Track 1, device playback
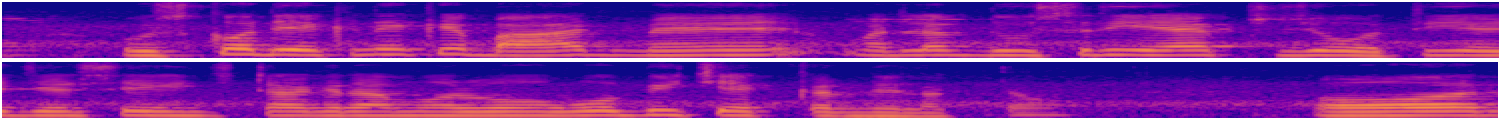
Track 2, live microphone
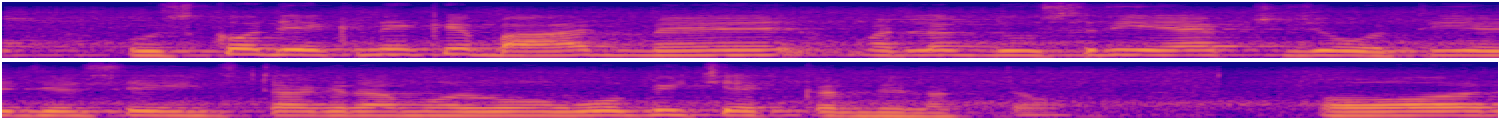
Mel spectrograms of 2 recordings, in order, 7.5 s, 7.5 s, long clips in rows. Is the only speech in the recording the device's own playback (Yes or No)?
Yes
